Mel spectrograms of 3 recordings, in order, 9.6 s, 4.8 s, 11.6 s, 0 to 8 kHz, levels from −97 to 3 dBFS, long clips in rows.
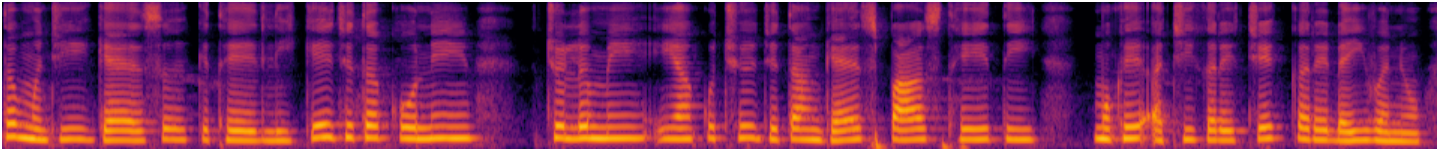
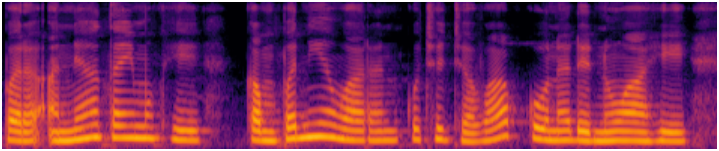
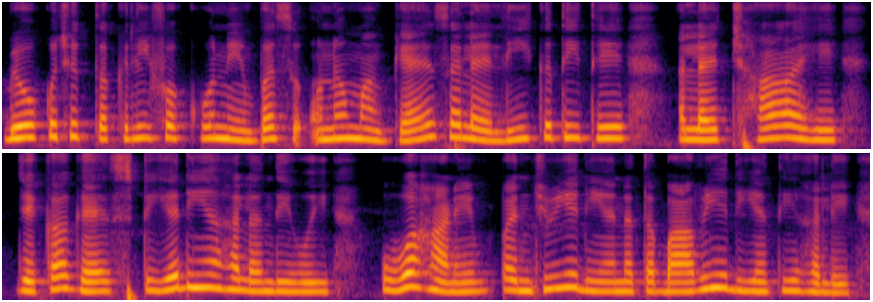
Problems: none marked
